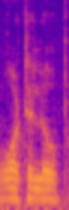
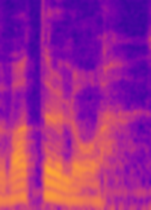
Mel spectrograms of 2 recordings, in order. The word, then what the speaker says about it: Waterloo: Och som ni hörde här i den franska versionen så uttalas ju orten Waterloo på rätt sätt, alltså Waterloo som den egentligen heter.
